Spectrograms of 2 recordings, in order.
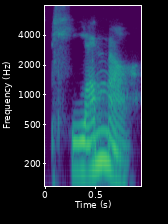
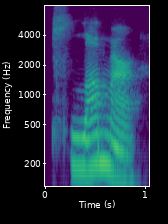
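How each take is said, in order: Both takes have the same delivery.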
